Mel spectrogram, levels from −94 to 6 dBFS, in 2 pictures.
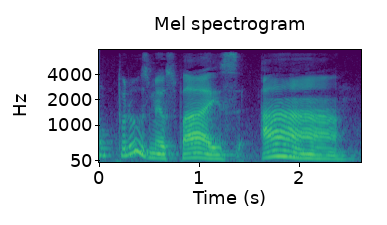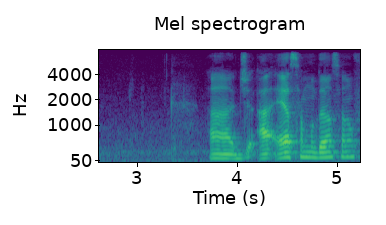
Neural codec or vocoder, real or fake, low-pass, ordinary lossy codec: none; real; 7.2 kHz; none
